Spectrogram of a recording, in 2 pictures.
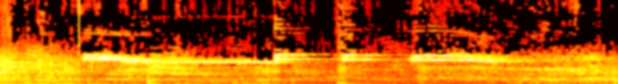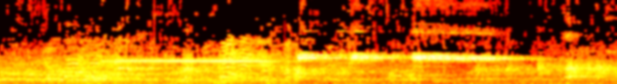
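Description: Shoes squeak on a wooden court floor.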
